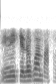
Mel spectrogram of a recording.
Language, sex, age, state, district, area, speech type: Assamese, female, 30-45, Assam, Jorhat, urban, conversation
